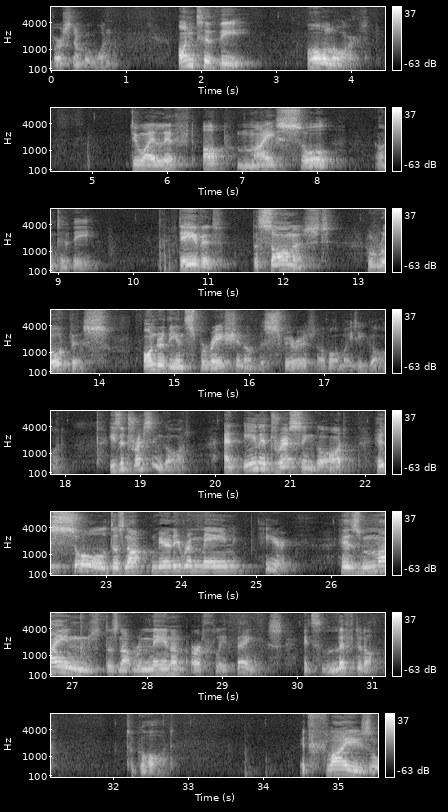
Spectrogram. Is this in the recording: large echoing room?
yes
